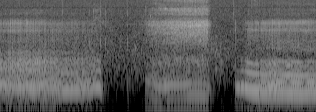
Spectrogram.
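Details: Ben, a Staffordshire Bull Terrier, snoring: repeated snorting, rattling snores on each breath with a steady hum behind them.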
